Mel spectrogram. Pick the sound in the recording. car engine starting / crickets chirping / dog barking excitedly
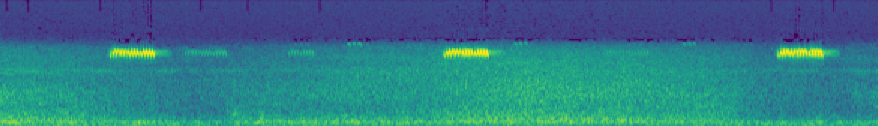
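crickets chirping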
